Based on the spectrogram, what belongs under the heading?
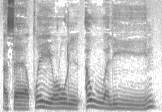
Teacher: اذا تتلى، تتلى، تتلى عليه آیاتنا قال اساطير الاولين. اساطير طا، طی در حالت ای قرار گرفته ولی خب اون طا رو درشتیشو داره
